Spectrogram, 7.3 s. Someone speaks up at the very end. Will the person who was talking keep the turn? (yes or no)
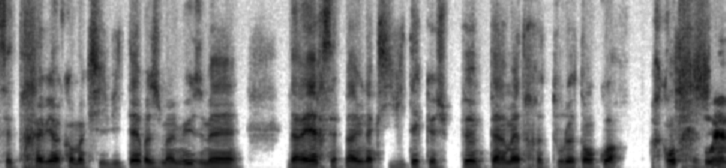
no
